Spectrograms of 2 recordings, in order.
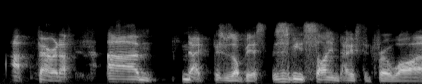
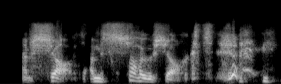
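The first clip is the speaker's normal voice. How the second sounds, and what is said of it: Sarcastic mock-surprised tone. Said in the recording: “when I'm being sarcastic”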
